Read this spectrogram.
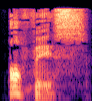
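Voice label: "office", British English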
